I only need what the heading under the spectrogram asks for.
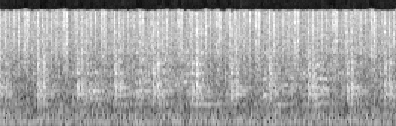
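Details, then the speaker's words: Peugeot at steady idle, soft even pulse, exhaust rattle gone after the loose exhaust was temporarily tied up with wire. "ó o barulho comigo parou"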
